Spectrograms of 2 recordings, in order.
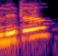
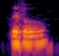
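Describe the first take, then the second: First: LITTLE loud and rising, T clearly released; crisp British T. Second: LITTLE low and soft, T flattened; flat T. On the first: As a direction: hit the T in "little". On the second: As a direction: drop the weight off the T in "little". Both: Shown as a demonstration. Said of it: "those are the differences".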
